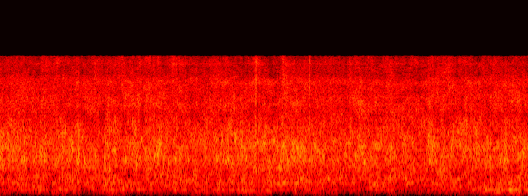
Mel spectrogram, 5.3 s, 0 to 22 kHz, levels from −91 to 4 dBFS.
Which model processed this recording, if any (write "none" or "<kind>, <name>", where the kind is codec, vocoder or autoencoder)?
codec, HILCodec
